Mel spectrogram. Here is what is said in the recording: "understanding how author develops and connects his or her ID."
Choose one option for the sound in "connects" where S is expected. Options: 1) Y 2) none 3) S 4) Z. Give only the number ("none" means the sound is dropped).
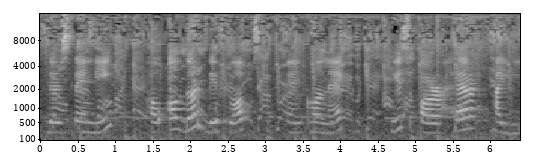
2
